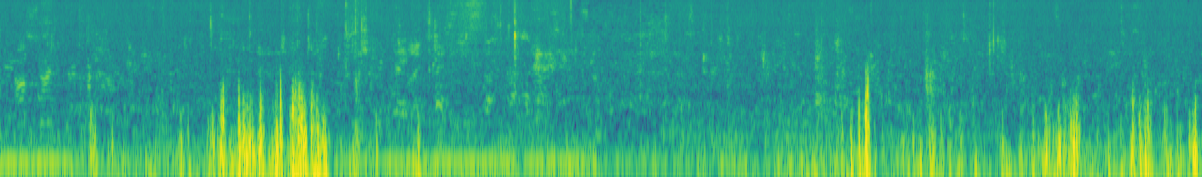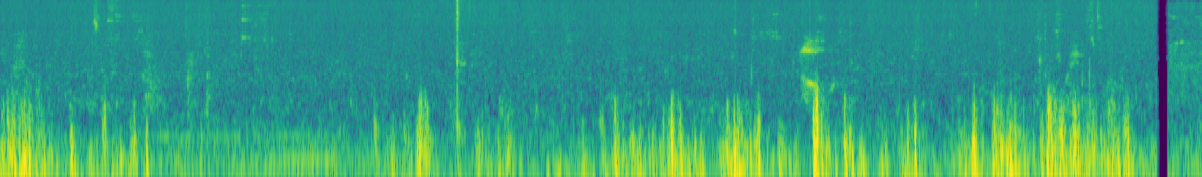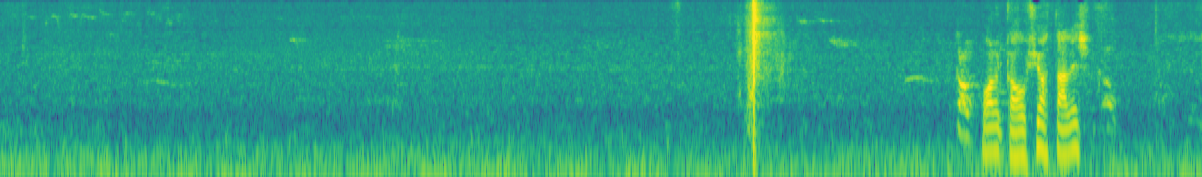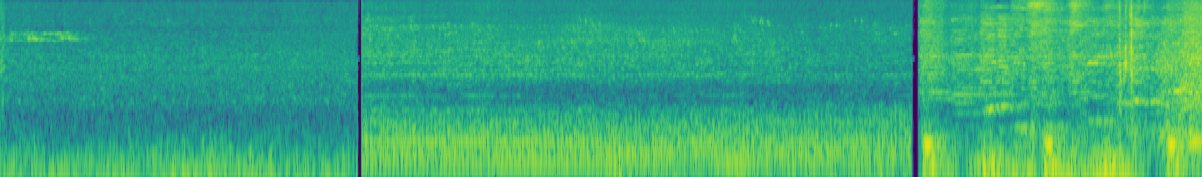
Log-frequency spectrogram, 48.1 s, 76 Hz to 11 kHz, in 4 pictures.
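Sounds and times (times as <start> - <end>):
wind buffeting microphone: 0.0 - 25.4
golf club striking ball: 31.4 - 32.0.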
